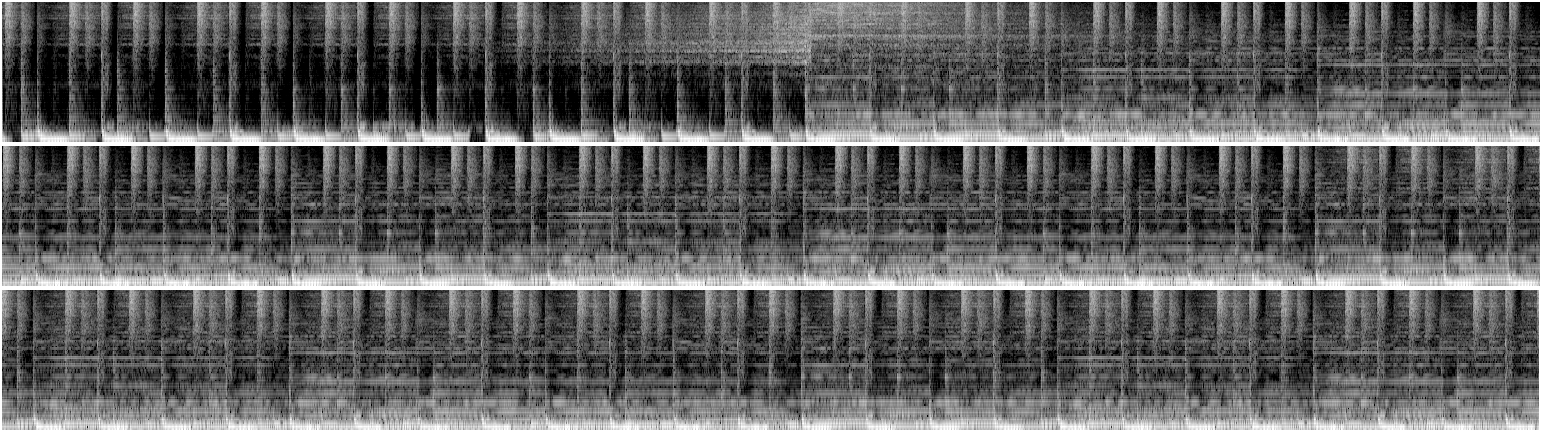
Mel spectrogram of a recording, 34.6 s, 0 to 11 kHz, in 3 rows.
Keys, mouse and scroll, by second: 0.9 middle click, 5.7-6.6 scroll up 3, 6.6-6.9 scroll down 1, 7.2 middle click, 8.7 Tab, 10.1 shift+middle click, 11.3 middle click, 13.3 click, 15.0-16.3 scroll up 1, 21.6-22.7 scroll up 1, 22.7 scroll up 2, 24.8-25.2 scroll down 2, 25.2 middle click, 28.0 scroll up 1, 29.1-30.5 scroll up 1, 30.5 click, 31.8 click, 33.1 ctrl+z, 33.7-34.5 scroll down 5.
